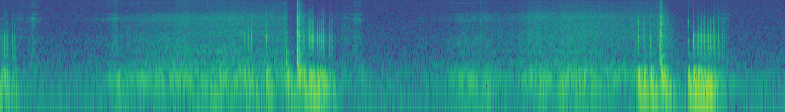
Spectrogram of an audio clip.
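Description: A long serrated knife with a black blade is drawn and pressed through a flat, solid, stamped slab of purple kinetic sand resting on a white surface. Two slicing cuts are heard as soft, gritty scraping swells, each ending in a sharp click and a brief louder crunch as the blade finishes the stroke.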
